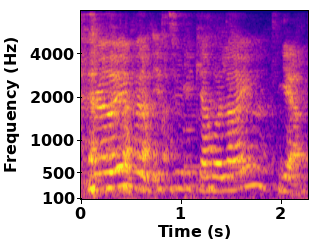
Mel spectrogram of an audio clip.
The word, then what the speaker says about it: Caroline: Because it's such a French name for me Yeah. too, that I just have the, how do you say, reflex, the habit to just say To Caroline. say it in the French way.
